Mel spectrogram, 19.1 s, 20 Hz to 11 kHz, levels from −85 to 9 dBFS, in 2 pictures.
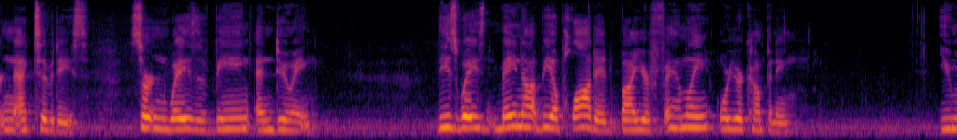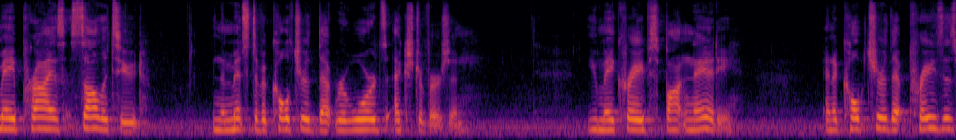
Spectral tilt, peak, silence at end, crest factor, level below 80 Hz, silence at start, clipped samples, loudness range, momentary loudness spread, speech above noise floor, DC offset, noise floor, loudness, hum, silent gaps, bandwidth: -4.5 dB/octave; -8 dBFS; 0 s; 20 dB; -82 dBFS; 0 s; under 0.1%; 6 LU; 13 LU; 26 dB; under 0.1%; -52 dBFS; -26 LUFS; none; none; 11 kHz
